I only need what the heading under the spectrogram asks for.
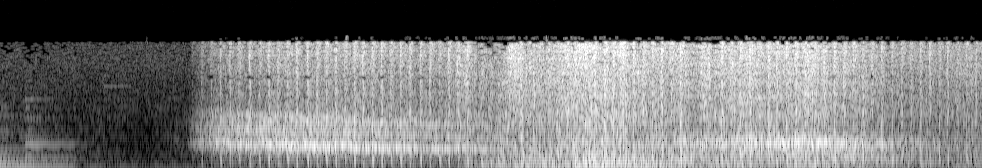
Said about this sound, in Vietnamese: Tiếng nổ khủng khiếp rung rinh nhà cửa khiến cho Thùy Dung giật mình.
